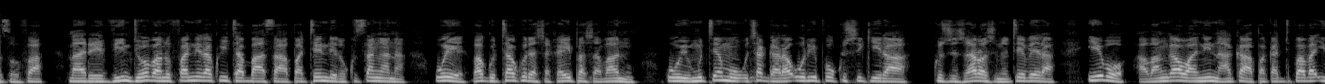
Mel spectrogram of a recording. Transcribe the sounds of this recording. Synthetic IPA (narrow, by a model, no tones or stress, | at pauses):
of | ʋaɾe̞vʱindiʋo̞ʋano̞fanirakuitaɓasapate̞nde̞ɾo̞kusaŋɡana | uje̞ʋaɡʱo̞takuɾaʐakaipaʐaʋaːn̤u | ujumute̞mo̞ut͡ʃaɡʱaɾauɾipo̞kuʂik̬iɾa | kuʐiʐarwaʐino̞te̞ʋe̞ːɾa | iʋo̞ɦaʋaŋɡawanin̤akapakat̬i̥paʋai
